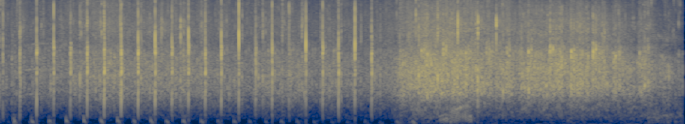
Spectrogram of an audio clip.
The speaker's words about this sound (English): We are not the first people to talk about this, and we should give those people a round of applause too.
